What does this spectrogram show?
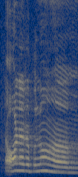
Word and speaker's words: honorable: இந்த வார்த்தை HONOUR, அப்புறம் honest HONEST, இதுக்கெல்லாம் வந்து H வந்து சைலண்ட்.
